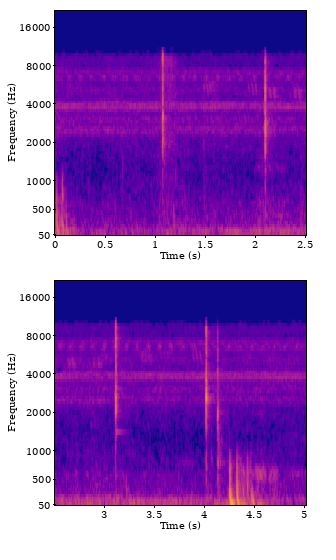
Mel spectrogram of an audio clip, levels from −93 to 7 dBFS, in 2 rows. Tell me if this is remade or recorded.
recorded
